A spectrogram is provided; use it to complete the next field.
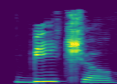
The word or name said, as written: bicho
